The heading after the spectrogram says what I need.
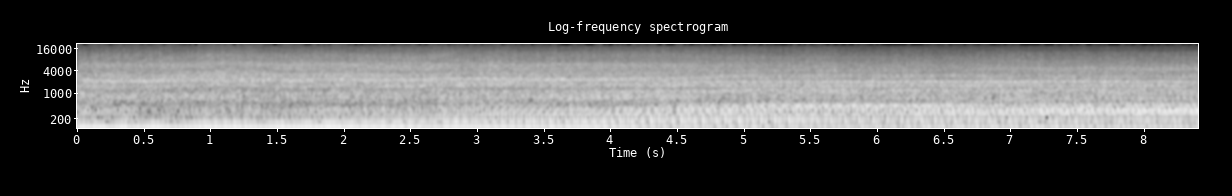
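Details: Budget LS-swap Mustang, 4L80 automatic won't upshift out of first despite a new internal harness, new ISS and checked fluid. Engine drone climbs and holds high with no shift drop; cause unknown, owner suspects a bad transmission or no shift command from the computer.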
